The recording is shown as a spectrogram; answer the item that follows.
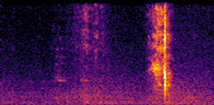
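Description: Pen scratching across paper as a line is drawn: two short, faint strokes, the second louder, about a second and a half in.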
